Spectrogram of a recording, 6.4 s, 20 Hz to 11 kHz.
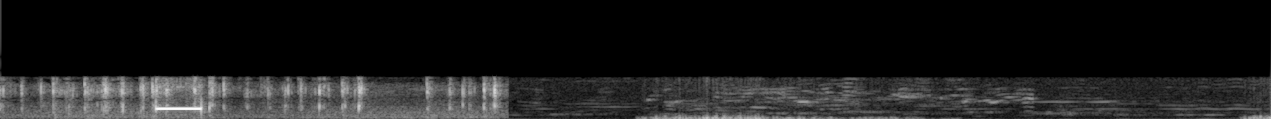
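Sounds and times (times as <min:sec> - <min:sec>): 
voicemail beep before leaving a message: 0:00.7 - 0:01.1.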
